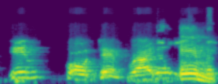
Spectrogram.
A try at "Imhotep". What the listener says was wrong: No, take out the P. Take out the P. Take out the P and put the M.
